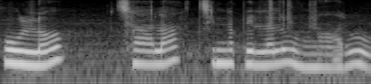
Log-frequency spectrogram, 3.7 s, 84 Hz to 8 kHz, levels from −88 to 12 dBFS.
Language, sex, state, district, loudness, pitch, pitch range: Telugu, female, Telangana, Mahabubabad, -16 LUFS, 255 Hz, 245-265 Hz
